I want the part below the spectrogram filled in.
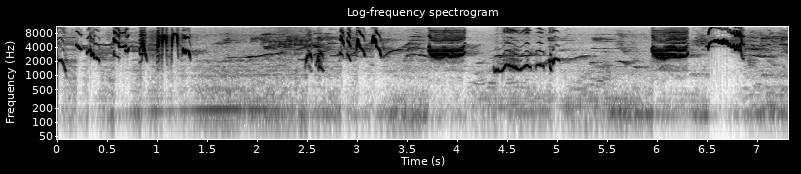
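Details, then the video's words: An Oriental magpie-robin sings persistently to provoke rivals, mixing rapid chirps, harsh buzzy bursts and a wavering whistled phrase, with a noticeable low droning hum throughout. "pancingan burung Kacer gacor dongkrak emosi lawan"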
